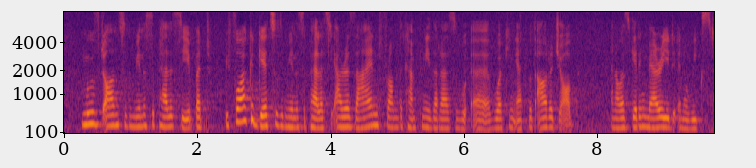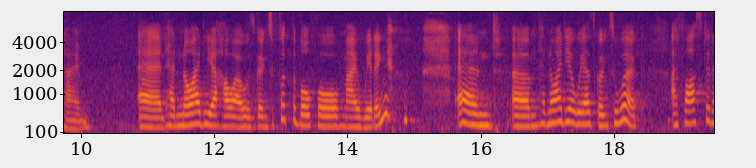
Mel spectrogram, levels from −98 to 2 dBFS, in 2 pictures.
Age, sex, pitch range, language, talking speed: 20-39, female, 185-215 Hz, English, 195 wpm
